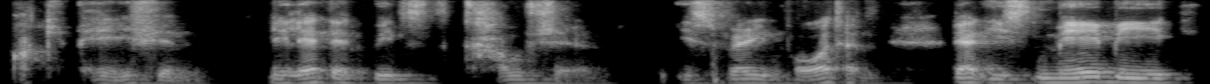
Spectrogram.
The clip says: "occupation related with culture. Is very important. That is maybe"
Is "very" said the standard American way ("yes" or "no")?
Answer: yes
